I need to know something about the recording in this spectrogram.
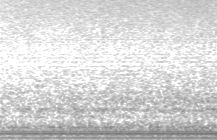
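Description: A steady low hum of several held tones, with no speech over it.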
